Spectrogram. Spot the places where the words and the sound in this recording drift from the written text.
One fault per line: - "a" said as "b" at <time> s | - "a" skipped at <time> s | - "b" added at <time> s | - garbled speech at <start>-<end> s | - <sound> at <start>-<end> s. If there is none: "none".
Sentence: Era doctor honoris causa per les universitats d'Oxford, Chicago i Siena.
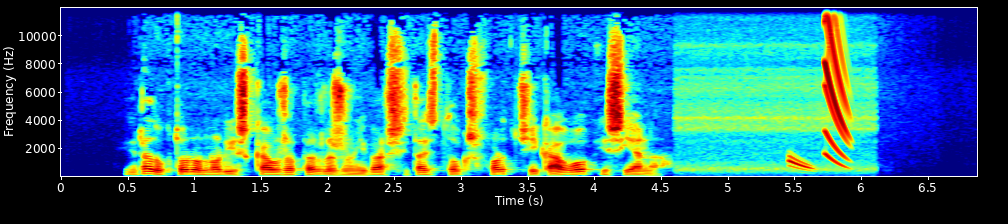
- chirp at 5.5-5.9 s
